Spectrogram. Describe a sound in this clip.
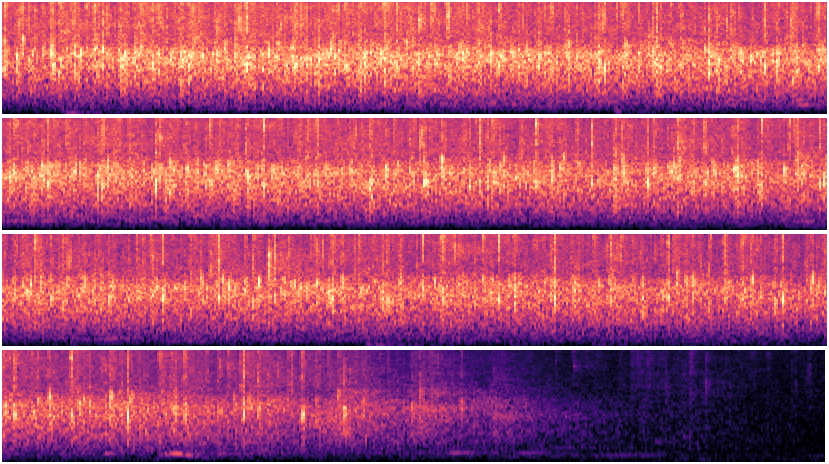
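An audience applauds loudly in a large hall and the applause fades away.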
